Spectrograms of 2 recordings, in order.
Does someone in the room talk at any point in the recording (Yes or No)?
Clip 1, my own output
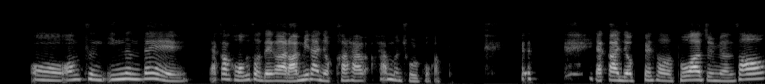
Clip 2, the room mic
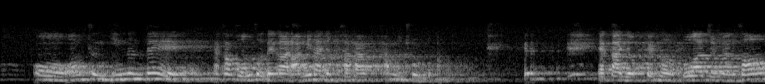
No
